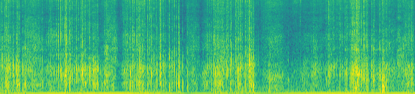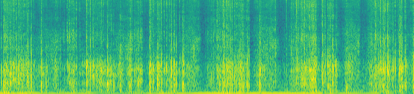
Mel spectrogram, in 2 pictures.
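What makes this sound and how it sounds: Short fingernails scratch and pick at the green nylon scour pad of a single kitchen scrub sponge made of foam. A steady, dense crackling scrape runs throughout, strongest in the midrange, with brief dips in loudness and a constant low hum underneath.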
